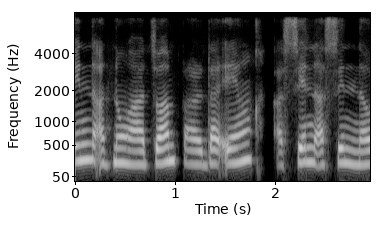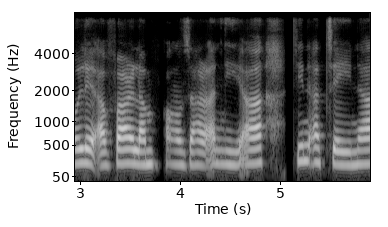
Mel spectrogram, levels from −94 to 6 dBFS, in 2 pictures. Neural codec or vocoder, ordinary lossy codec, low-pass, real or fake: codec, 16 kHz, 2 kbps, X-Codec, HuBERT features, trained on LibriSpeech; none; 7.2 kHz; fake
